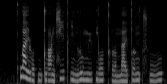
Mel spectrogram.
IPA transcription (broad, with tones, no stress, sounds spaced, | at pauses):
kʰ w a˥˩ ɪ̯ ɻ o˩ ʊ̯ p i˩ ŋ t̪ w ɑ˨˩ ŋ ɕ i˥ t̪ʰ i˨˩ n l u˥˩ m y˧˥ p j o˧˥ ʊ̯ kʰ ɤ˨˩ n̪ a˧˥ ɪ̯ t̪ ɤ˥ ŋ t͡sʰ u˧˥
